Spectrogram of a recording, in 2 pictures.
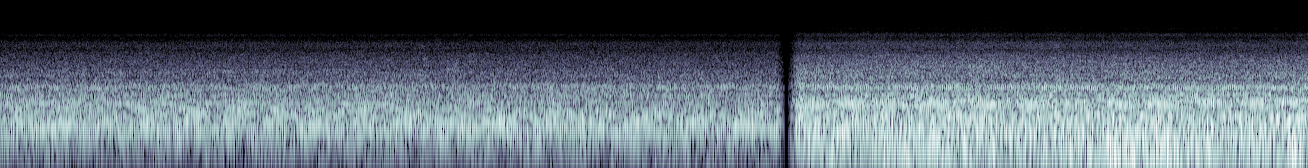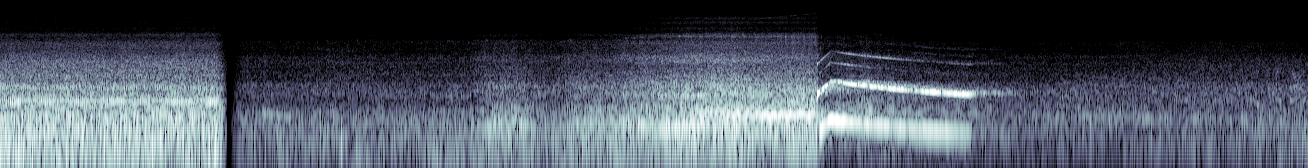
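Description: A steady loud hum with fixed tones fills the first two thirds, its pitch changing at a cut about ten seconds in. Near the end an ambulance siren winds up and then falls in pitch, cutting off suddenly about two seconds later.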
